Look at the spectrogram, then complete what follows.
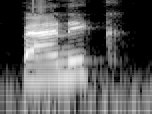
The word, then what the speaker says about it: panic: so let's break this Panic is PA Nick which means I will stress on PA and it's pronounced at panic tragic tragic I will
